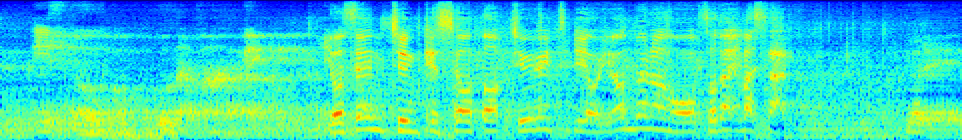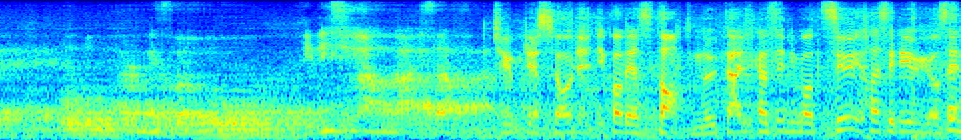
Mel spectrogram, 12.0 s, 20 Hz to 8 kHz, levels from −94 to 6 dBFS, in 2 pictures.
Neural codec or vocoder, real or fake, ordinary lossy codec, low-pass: codec, 16 kHz, 0.8 kbps, ZipCodec; fake; none; none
